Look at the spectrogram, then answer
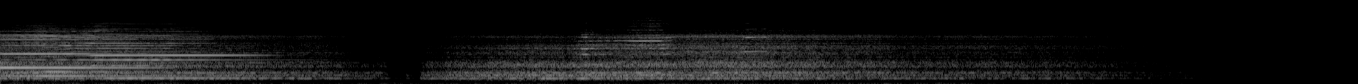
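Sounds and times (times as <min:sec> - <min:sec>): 
violin: 0:00.0 - 0:10.1.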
